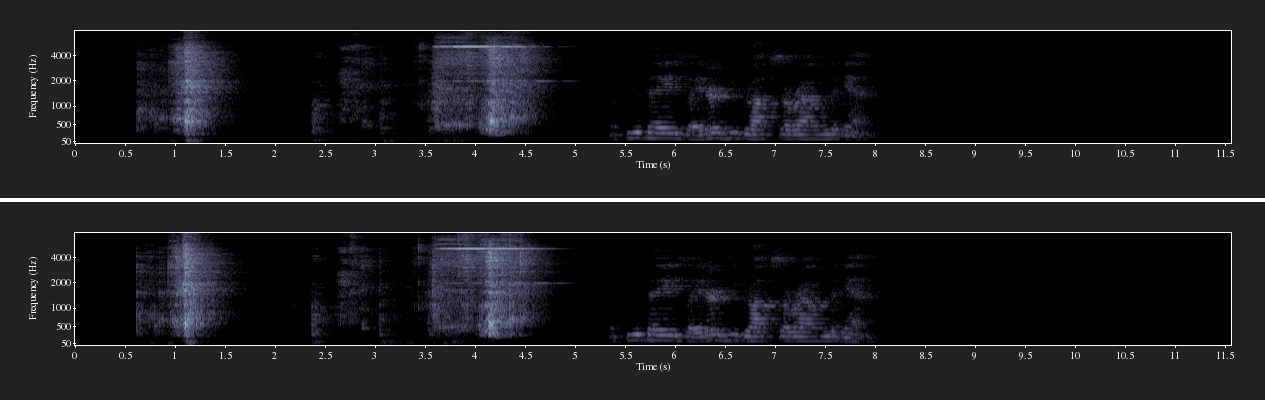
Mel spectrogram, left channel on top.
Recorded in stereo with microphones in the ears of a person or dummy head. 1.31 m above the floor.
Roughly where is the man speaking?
Centre.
